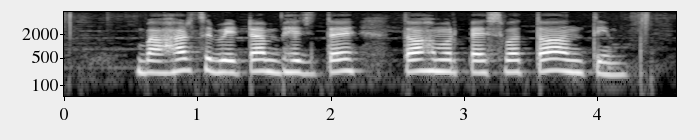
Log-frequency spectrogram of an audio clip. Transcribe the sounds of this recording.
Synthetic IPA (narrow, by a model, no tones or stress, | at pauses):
baːɦəɾsebeːʈabʱeːd͡ʒt̪aɛt̪ɐɦɐməɾpɛːswat̪aə̃nt̪ɪm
